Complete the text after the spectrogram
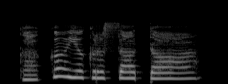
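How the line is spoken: Teacher's awed whisper. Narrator (Russian): прошептала учительница

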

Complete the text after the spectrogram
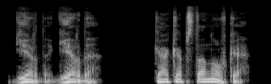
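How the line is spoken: Whisper into radio. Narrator (Russian): прошептал в рацию

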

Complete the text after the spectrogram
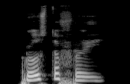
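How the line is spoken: Deep bass voice. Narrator (Russian): пробасил приятель

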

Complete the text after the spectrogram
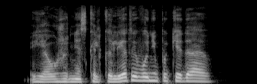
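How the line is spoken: Cold. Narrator (Russian): холодно ответил Виллард

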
